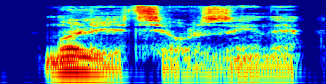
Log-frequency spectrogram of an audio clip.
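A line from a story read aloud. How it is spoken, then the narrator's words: Barely audible whisper. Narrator (Ukrainian): ледь чутно прошепотів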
